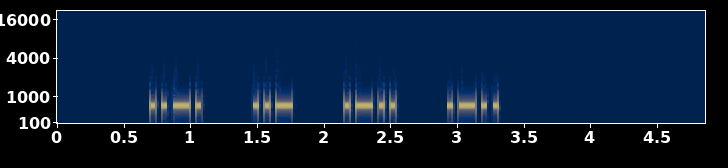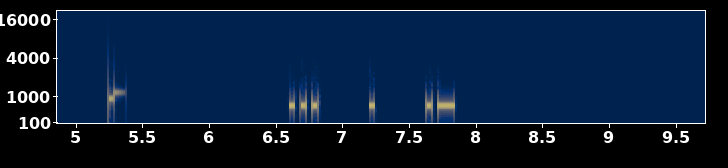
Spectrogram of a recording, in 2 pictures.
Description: Morse code, heard as a keyed tone, about 28 wpm, spaced as for 16 wpm, 700 Hz. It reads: FULL SEA
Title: 3x Character Spacing - Top 500 Words - 28wpm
